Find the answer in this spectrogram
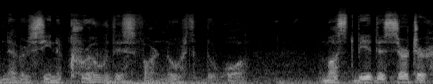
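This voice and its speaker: Putting on a character voice, a man speaks in a very deep, low pitch at a moderate pace, with clear background noise. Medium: video game. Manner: hostile, menacing.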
